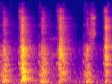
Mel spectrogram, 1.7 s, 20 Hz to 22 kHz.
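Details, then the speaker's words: 1984 Dodge Daytona Turbo Z, sat 32 years, 30+ year old oil, key on, in neutral: sharp clicks about three a second with no cranking. Owner suspects a locked-up starter or, worse, a seized engine. "starter just clicks so that either tells me that either the starter is locked up or Worse gray scenario the engine is locked up"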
